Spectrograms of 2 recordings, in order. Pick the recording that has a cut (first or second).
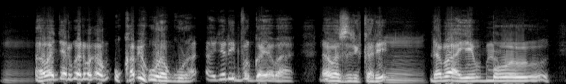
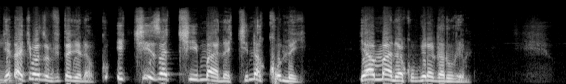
second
